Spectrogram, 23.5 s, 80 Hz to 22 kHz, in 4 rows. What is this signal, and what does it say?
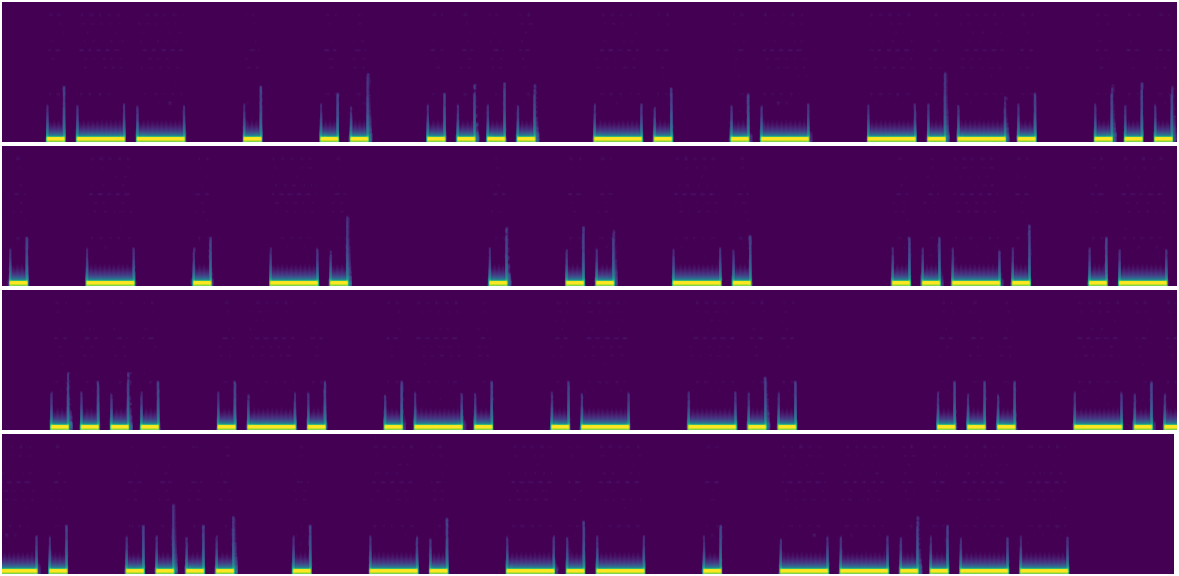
Morse code, heard as a keyed tone, about 16 wpm, 680 Hz. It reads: WEIHNACHTEN EIN FAHRRAD SCHENKE,
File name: Morsekurs / Witze / Witz 14. Februar 2023 70 F80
